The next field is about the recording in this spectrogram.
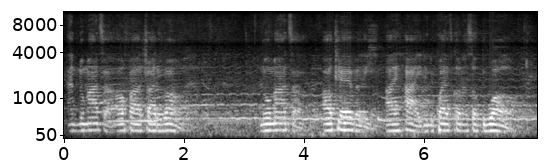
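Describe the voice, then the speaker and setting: Male monologist, solemn declamatory oratory, measured phrasing; roomy, slightly distant recording over music. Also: mid-range voice, steady tone. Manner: solemn, deliberate, declamatory with pauses. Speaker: spoken word monologist. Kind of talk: poetic dramatic monologue, oratory. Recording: echoey, distant voice with music behind.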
